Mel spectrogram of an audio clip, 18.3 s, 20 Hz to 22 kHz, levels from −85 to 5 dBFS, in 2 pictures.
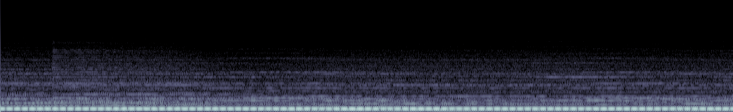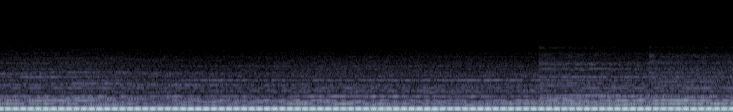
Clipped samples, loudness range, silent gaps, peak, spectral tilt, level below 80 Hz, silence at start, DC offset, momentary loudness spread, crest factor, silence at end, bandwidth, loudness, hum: under 0.1%; 0 LU; none; -10 dBFS; -14 dB/octave; -66 dBFS; 0 s; under 0.1%; 1 LU; 8 dB; 0 s; 1.9 kHz; -20 LUFS; none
